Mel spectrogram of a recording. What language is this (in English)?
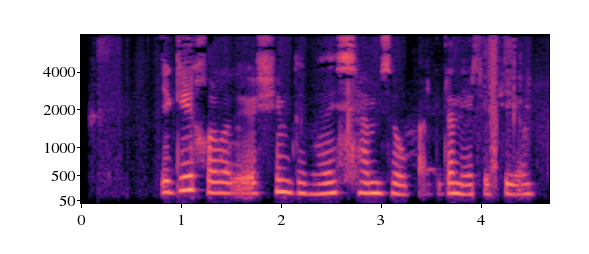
Georgian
